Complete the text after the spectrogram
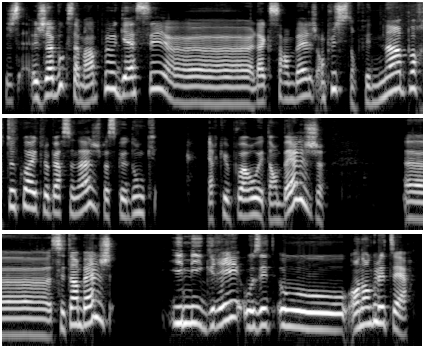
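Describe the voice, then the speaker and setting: A woman's voice: medium pitch, lively intonation, a little slow, warm tone. Chatty woman streamer, laughing often. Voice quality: laughs often, swears casually. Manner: chatty, rambling with restarts, reacting to chat. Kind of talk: casual live-stream film chat.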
